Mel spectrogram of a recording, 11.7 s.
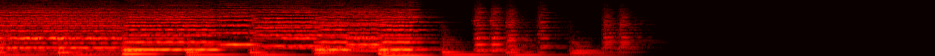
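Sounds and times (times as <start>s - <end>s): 
string quartet: 0.0s - 8.0s.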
